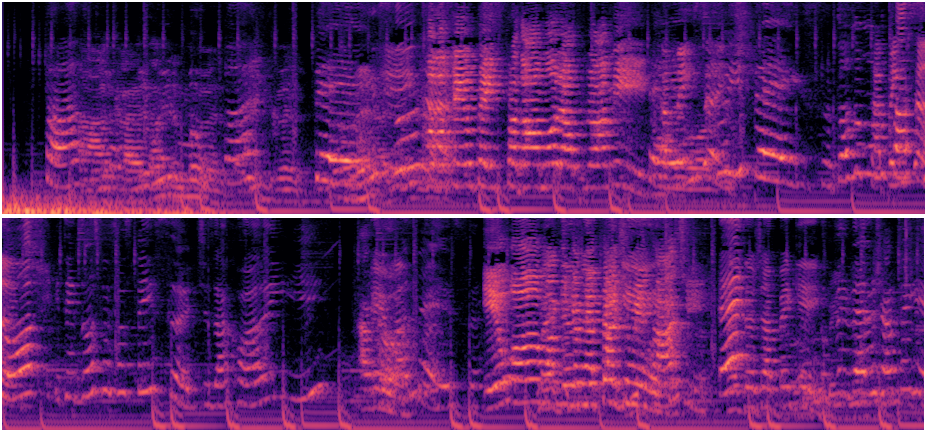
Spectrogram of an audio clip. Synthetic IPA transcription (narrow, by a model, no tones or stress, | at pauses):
pas | iɾmɐ̃w̃a | t̪ẽsʊkɛlɐt̪ẽj̃ʊ̃pẽj̃sʊ̥pɾɐd̪ãamoɾawpɾʊmewamiɡʊẽjsẽɪp̪ẽsʊt̪od̪ʊmũnd̪ʊpasoɪt̪ẽj̃d̪uɐspesoɐspẽsɐ̃t͡ʃɪzakʰɔlẽj̃ɪakõɐ̃t̪esɐewɐ̃mʊamĩɡɐẽt̪ad͡ʒivet̪ad͡ʒɪ | ɛewʒapeɡejʊpɾimeɾewʒapeɡej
